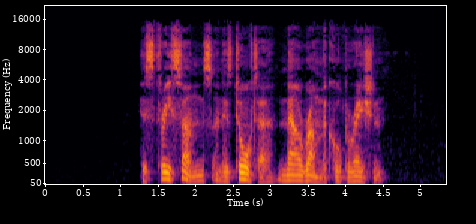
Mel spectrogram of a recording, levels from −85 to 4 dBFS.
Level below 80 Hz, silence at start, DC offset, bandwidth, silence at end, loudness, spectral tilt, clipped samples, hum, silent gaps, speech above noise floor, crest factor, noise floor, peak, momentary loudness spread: -58 dBFS; 1.25 s; under 0.1%; 15.5 kHz; 0.85 s; -19 LUFS; -3 dB/octave; under 0.1%; none; none; 56 dB; 20 dB; -76 dBFS; -2 dBFS; 11 LU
